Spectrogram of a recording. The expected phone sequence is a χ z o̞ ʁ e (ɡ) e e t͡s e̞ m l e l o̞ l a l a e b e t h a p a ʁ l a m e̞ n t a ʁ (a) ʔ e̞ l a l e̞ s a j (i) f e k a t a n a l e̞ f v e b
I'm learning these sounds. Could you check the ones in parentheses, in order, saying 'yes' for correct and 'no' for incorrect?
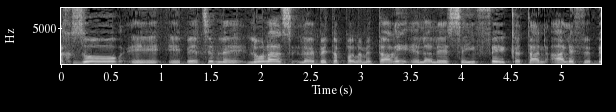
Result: no, no, yes

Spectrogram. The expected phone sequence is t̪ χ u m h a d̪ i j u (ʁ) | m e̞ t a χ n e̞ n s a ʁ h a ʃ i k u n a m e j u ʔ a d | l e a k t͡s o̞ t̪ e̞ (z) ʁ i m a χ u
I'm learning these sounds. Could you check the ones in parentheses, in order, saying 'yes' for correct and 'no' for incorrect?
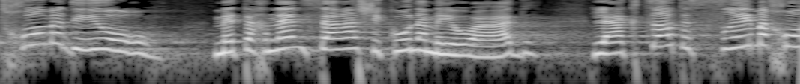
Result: yes, no

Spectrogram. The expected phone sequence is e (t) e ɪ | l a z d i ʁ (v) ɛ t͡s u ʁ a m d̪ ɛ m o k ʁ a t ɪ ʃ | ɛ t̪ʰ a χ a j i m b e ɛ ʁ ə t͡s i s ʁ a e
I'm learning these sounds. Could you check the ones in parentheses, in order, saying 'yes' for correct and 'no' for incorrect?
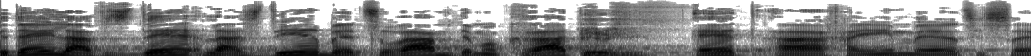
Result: no, no

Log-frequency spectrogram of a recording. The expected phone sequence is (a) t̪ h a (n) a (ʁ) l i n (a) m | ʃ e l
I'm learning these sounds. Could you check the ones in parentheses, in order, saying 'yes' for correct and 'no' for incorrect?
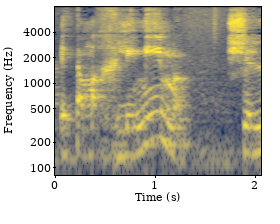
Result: no, no, no, no

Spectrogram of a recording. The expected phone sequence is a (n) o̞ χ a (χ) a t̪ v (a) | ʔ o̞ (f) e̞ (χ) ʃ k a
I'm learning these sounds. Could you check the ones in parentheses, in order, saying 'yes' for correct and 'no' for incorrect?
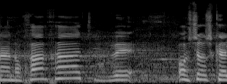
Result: yes, yes, no, no, no

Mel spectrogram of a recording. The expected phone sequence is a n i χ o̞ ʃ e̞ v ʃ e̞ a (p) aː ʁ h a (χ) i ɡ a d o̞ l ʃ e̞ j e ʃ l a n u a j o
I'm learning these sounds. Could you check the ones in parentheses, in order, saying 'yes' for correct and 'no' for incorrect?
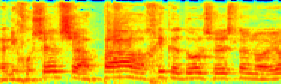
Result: yes, yes

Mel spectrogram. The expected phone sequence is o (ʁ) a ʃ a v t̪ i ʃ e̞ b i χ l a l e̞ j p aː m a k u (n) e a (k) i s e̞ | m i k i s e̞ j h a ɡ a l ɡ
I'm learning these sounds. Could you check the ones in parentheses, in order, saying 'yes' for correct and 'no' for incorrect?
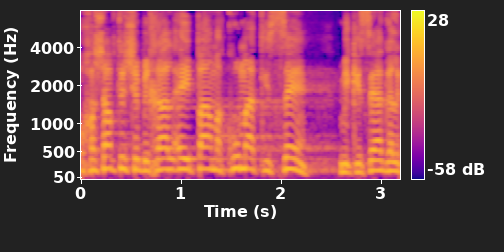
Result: no, no, yes

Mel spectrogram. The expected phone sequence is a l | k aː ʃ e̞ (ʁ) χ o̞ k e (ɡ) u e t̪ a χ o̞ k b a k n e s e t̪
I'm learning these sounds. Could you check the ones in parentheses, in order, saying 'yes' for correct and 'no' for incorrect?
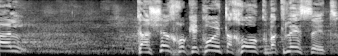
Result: yes, no

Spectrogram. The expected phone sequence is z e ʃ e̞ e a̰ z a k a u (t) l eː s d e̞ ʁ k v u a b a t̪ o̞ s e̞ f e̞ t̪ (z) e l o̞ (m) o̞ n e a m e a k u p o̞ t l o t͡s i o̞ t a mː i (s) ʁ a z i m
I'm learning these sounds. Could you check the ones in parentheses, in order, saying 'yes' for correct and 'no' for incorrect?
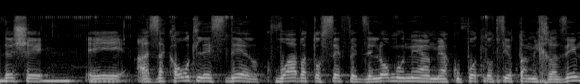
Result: yes, yes, yes, no

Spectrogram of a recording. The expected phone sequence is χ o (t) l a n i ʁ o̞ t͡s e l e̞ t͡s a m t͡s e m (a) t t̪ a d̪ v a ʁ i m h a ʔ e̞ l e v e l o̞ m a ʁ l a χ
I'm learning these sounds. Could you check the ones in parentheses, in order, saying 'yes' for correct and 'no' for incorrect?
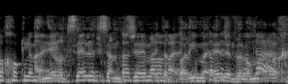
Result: no, no

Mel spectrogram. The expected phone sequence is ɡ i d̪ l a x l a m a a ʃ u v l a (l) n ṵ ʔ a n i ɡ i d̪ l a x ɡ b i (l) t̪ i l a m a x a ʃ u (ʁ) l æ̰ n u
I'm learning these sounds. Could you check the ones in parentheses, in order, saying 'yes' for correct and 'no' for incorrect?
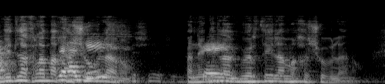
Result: no, no, no

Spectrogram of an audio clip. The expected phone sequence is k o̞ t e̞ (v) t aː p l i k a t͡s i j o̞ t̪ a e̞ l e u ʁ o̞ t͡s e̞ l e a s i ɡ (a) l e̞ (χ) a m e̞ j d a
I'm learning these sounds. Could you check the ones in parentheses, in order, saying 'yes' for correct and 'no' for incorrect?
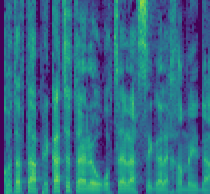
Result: yes, yes, yes

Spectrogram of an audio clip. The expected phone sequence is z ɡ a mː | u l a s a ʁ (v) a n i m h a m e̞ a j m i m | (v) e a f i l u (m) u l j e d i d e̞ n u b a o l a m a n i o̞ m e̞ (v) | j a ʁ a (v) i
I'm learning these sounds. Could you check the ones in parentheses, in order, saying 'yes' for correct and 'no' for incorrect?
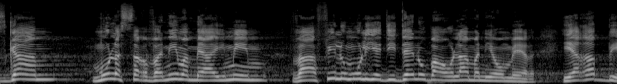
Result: yes, yes, yes, no, no

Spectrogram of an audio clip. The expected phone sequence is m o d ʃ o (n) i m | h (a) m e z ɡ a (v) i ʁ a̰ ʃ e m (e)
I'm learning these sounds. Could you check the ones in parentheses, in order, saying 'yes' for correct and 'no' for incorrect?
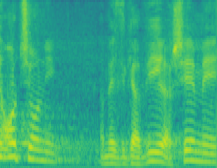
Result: yes, yes, yes, yes

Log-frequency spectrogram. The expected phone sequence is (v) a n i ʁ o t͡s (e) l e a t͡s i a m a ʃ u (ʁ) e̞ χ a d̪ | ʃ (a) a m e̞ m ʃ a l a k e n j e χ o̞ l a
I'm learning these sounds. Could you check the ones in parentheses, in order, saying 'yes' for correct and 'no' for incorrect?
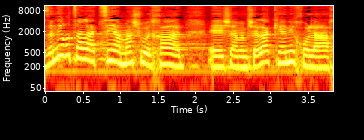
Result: no, no, no, no

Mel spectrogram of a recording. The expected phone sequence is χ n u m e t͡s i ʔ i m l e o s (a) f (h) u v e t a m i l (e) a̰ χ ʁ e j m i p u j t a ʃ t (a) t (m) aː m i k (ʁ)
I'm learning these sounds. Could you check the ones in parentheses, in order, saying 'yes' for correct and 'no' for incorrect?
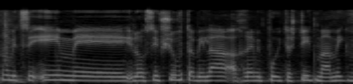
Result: no, no, no, no, yes, no

